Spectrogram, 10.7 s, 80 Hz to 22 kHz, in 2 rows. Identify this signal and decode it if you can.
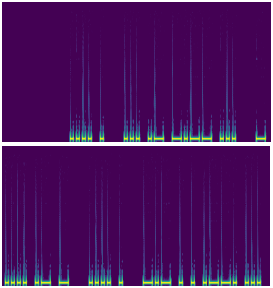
Morse code, heard as a keyed tone, about 19 wpm, 700 Hz. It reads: HE SAYS THAT HE KEEPS
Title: Additional Easy Phrases 20wpm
